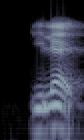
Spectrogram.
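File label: "jilat", Malay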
